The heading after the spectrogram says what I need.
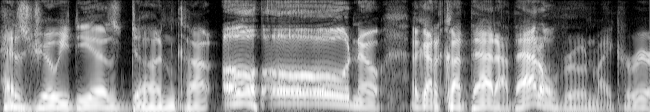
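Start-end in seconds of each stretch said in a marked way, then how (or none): none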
